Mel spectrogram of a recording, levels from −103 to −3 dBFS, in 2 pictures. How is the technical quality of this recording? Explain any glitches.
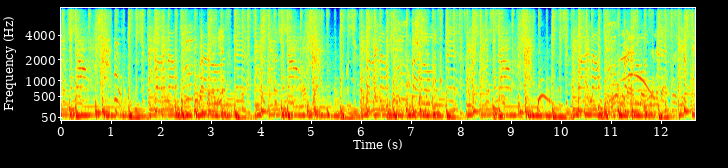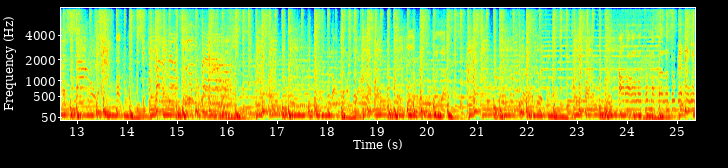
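No glitches or faults can be heard in this recording.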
